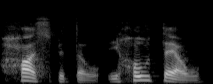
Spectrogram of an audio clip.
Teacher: em algumas palavras como hospital e hotel, o H é pronunciado, então essas palavras começam com som de consoante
